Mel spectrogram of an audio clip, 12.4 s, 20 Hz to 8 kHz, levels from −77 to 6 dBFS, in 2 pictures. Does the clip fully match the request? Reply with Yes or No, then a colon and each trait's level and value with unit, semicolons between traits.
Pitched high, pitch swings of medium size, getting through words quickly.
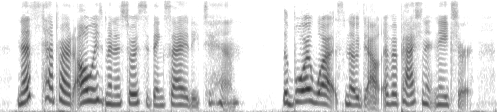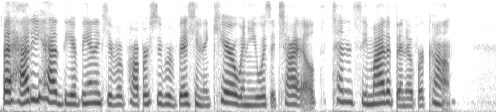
Yes: very high, 250 Hz; average, 3.7 semitones; fast, 210 wpm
